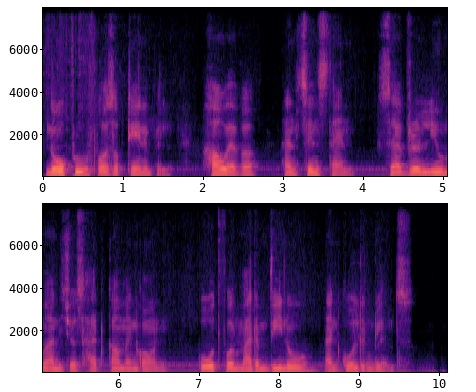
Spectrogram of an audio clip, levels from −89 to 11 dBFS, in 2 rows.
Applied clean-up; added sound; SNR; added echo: neural separator model SepFormer DNS4.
